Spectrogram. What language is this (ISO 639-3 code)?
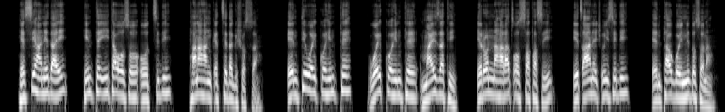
gof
